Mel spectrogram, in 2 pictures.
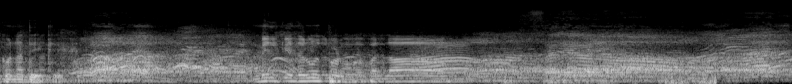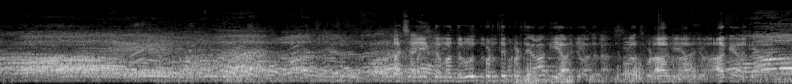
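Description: A man speaks passionately into a microphone, heard through a loudspeaker with echo.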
